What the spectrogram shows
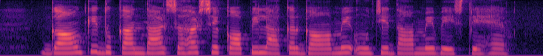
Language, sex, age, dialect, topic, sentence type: Hindi, female, 25-30, Garhwali, agriculture, statement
